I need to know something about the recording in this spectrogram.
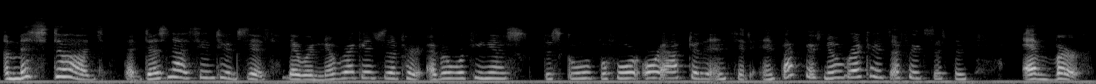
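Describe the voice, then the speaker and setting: A woman's voice: high-pitched, normal speed, lightly acted. A woman voicing an eager male true-crime show host, telling the case in an emphatic, conversational way that builds suspense. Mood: intrigued. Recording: muffled lo-fi home recording with hum.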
